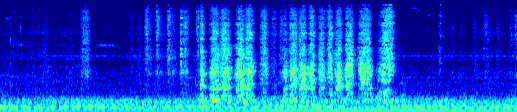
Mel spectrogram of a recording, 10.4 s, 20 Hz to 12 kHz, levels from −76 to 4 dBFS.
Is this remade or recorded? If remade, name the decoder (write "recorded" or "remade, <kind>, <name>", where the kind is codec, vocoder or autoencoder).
recorded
